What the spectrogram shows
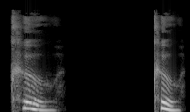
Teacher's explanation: Say coup with a clean K start and a long ooh sound.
